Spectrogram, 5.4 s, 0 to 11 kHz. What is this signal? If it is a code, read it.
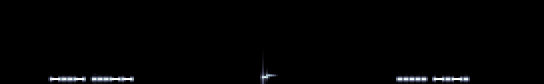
Morse code, heard as a keyed tone, about 40 wpm, 700 Hz. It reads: X 3 5 C
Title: Single-Letter Single-Number 40wpm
